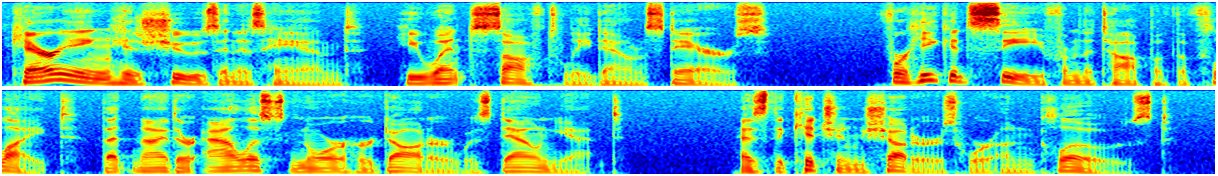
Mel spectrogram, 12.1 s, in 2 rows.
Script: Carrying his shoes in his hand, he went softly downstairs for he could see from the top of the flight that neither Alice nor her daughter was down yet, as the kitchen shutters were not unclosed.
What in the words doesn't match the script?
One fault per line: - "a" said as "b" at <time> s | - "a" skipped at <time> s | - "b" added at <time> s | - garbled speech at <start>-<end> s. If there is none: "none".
- "not" skipped at 11.0 s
